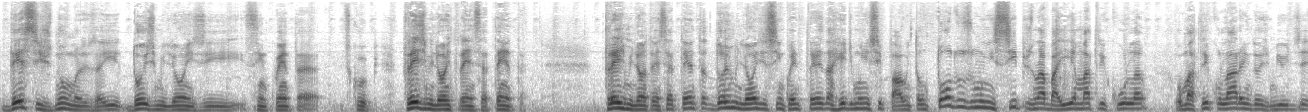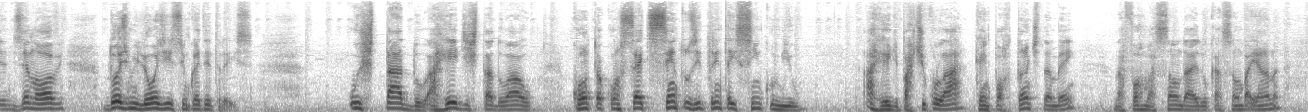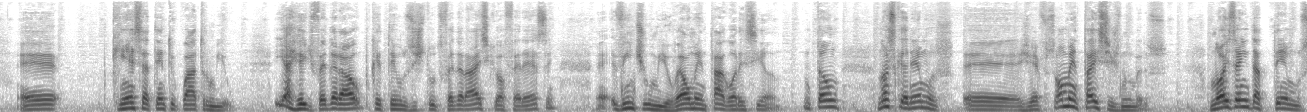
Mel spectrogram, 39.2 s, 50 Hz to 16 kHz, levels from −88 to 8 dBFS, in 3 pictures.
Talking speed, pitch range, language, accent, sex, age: 140 wpm, 130-175 Hz, Portuguese, Brazilian, male, 50-69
